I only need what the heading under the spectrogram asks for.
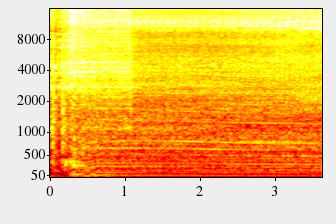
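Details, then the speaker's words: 2006 Mazda 5 with a completely depleted battery, jump-started with a 4000 A jump starter in boost mode. There is a brief starter whirr, then the engine catches quickly and settles into a smooth, steady idle. "2006 Mazda 5 with the completely depleted battery, easy peasy for the GOOLOO A5 4000 amperes jump starter."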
